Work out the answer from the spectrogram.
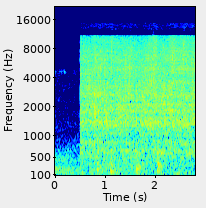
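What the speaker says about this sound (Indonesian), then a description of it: "sekarang ini minyaknya mau kita pakai untuk gongsong cabenya tadi sudah tadi kita giling. Kita aduk-aduk" Ground chili frying in hot oil while being stirred, a steady close sizzle starting abruptly and holding loud and even, with soft scraping of the stirring underneath.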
